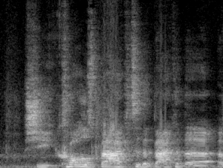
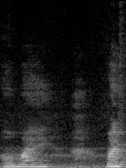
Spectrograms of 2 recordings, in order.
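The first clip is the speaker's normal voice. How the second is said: put-on little girl voice; 5 semitones higher than usual.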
